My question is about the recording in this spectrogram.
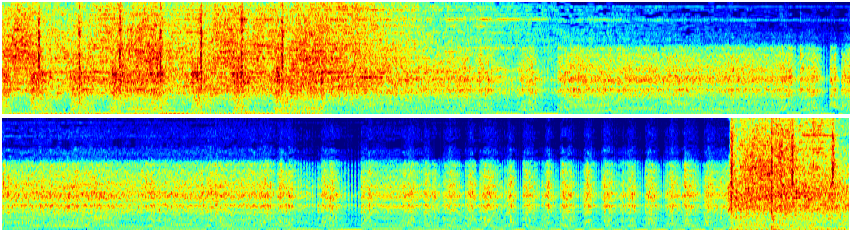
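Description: Loud rock music with guitar, heavy-metal in style; it drops to a lower level about a second and a half in and comes back loud near the end.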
